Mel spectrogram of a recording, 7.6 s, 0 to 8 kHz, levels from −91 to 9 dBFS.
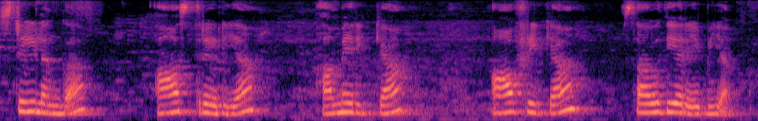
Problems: none marked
